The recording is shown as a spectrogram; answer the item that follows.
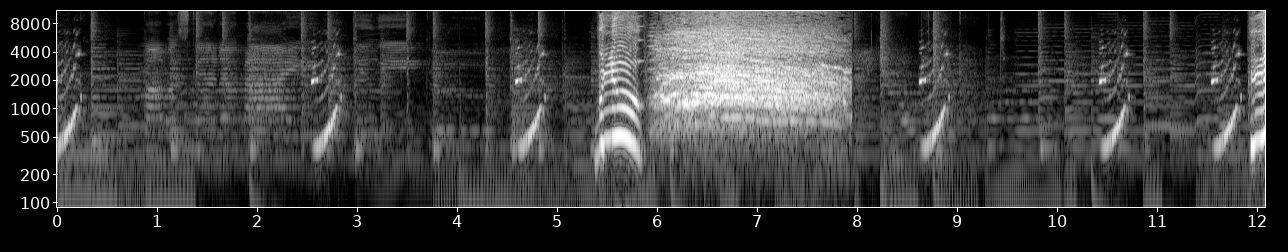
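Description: Children's background music with short rising cartoon sound effects, about one every two seconds. About five and a half seconds in, a rising-then-falling glide is followed by a loud, noisy burst lasting about two seconds.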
